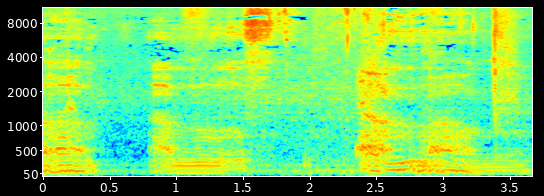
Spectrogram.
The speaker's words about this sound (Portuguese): Não é claríssimo que é um cão a chamar a mãe?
